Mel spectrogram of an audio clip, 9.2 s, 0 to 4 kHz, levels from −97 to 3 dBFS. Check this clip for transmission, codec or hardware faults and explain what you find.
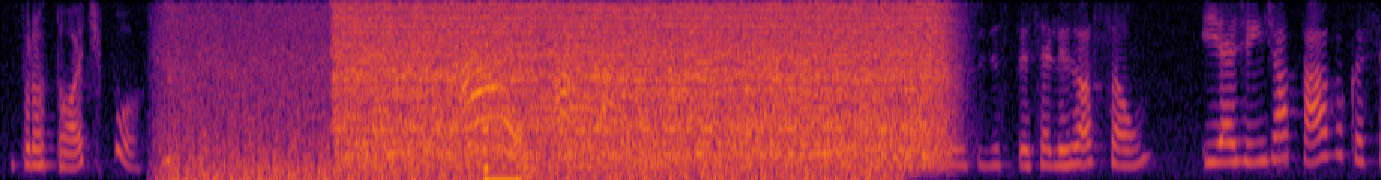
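Two faults stand out in this speech clip, both from echo control on the call; the narrowband sound, with nothing above 4 kHz, fits an ordinary G.711 A-law path at 64 kbps.

From 1.23 to 1.69 s the speech is suppressed in double talk: the echo canceller likely mistook overlapping talk for echo and cut gain by about 40 dB. The voice dips, loses its high end or cuts out in pieces.

From 2.18 to 6.53 s an echo leak returns the voice 255 ms late, about 5 dB relative to the speech, likely through incomplete cancellation. It is a distinct repeat, not diffuse room reverberation.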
